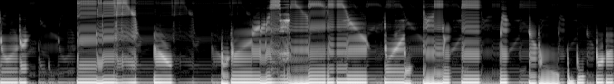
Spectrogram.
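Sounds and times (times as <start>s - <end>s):
synth bass: 0.0s - 6.1s.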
